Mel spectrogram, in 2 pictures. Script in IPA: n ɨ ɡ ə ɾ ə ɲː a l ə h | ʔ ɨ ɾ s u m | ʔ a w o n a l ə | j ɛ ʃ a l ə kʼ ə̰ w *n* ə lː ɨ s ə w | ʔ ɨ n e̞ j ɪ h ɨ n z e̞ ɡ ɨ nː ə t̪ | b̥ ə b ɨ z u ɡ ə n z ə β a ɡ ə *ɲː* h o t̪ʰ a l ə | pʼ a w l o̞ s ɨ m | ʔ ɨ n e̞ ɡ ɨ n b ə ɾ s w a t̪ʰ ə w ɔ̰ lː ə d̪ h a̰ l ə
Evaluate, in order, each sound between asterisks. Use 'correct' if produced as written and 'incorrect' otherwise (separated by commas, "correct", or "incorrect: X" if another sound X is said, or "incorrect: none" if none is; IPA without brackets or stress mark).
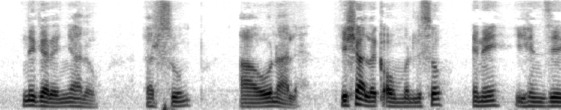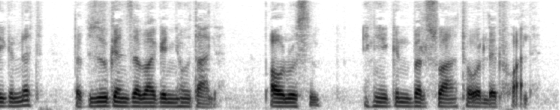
incorrect: m, correct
